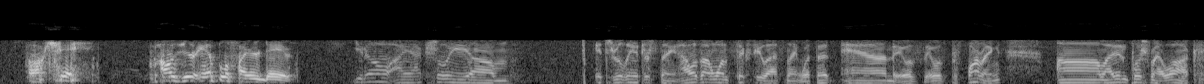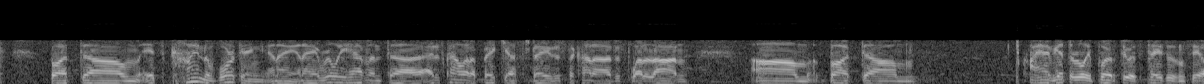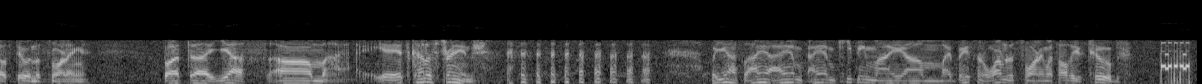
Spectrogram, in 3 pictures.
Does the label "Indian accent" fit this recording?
No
